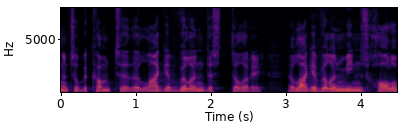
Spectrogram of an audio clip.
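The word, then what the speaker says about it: Lagavulin: This is the g spelling on the road sign. You can see that it's not just the BH that's sounded as a V.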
